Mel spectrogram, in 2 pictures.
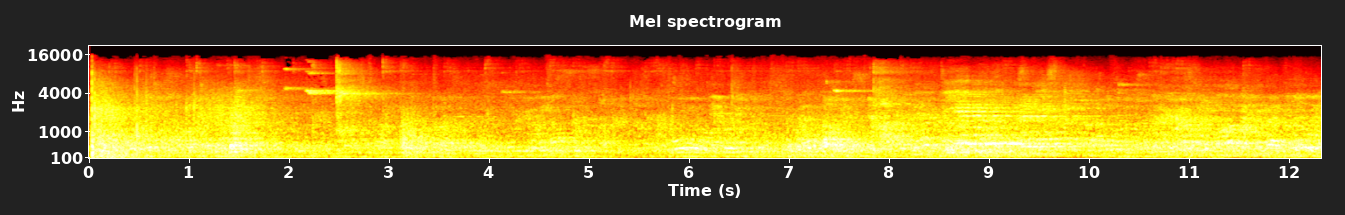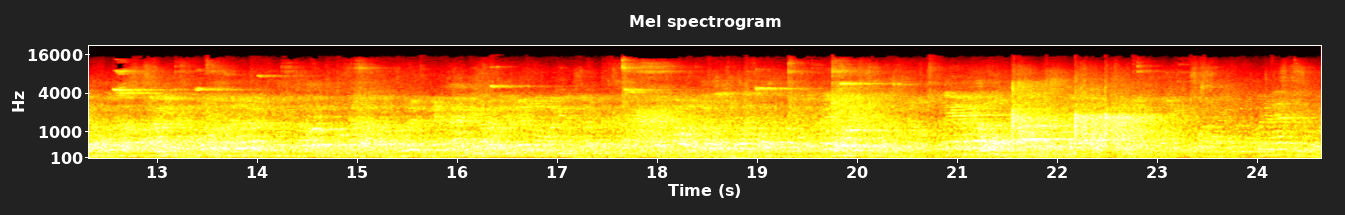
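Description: Several people talk and call out, echoing around a large hall.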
